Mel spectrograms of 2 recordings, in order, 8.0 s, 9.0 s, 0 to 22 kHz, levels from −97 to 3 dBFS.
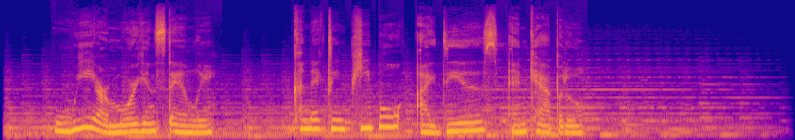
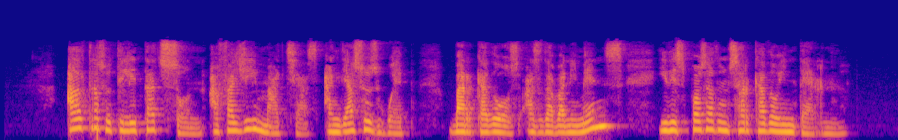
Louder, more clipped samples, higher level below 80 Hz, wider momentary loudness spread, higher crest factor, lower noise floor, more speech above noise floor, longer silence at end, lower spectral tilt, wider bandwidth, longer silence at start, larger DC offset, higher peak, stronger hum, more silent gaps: about the same, -18 LUFS vs -20 LUFS; neither; first, -46 dBFS vs -56 dBFS; first, 19 LU vs 11 LU; about the same, 16 dB vs 18 dB; second, -46 dBFS vs -56 dBFS; second, 29 dB vs 36 dB; about the same, 0.45 s vs 0.55 s; about the same, -6 dB/octave vs -5.5 dB/octave; first, 17 kHz vs 8 kHz; second, 0.05 s vs 0.65 s; neither; about the same, -2 dBFS vs -2 dBFS; neither; neither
